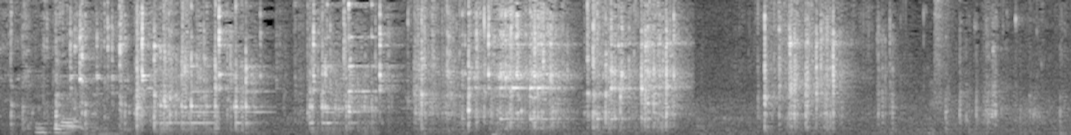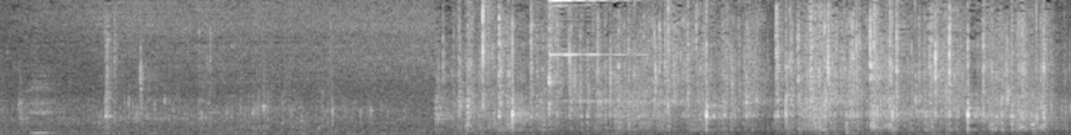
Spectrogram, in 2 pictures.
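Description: Long metal spoons stirring and clinking against glass tumblers as powder is dissolved, then sparkling water poured from plastic bottles over ice in the middle, and more clinking of a spoon against ice and glass near the end.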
